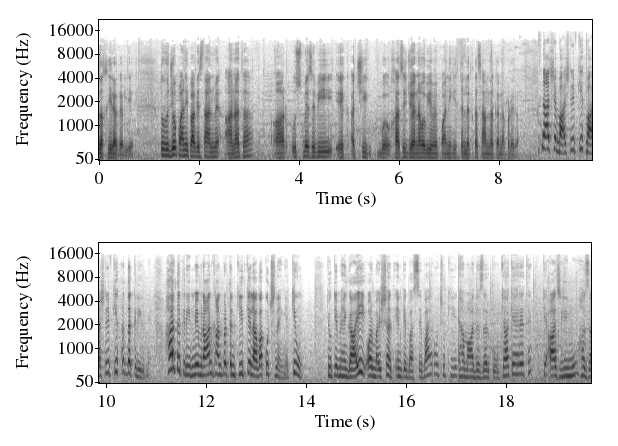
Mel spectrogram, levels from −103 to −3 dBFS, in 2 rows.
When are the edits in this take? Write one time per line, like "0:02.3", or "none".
0:08.7
0:17.0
